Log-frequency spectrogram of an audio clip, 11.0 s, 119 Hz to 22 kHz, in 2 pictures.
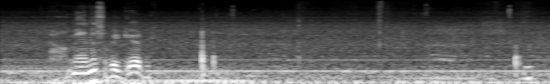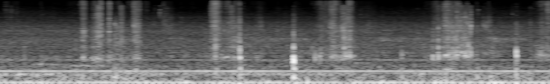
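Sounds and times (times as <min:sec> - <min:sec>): steady low hum: 0:00.0 - 0:11.0
knife scraping through paper: 0:06.3 - 0:08.0, 0:08.6 - 0:09.2, 0:09.8 - 0:11.0.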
